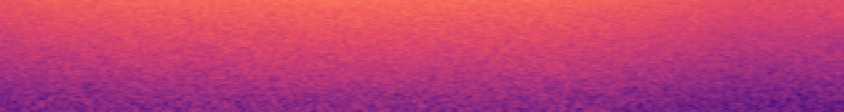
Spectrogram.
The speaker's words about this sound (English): And through static and garbled message overlaid from their voice, they said,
